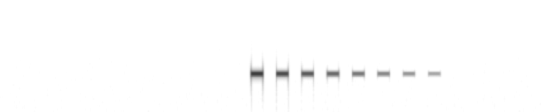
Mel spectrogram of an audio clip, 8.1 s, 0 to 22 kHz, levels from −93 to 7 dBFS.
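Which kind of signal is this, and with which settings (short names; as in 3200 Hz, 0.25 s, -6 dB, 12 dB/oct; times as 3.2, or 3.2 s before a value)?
level ladder 1620 Hz -14 dBFS, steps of -6 dB, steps 8, 0.18 s 0.20 s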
